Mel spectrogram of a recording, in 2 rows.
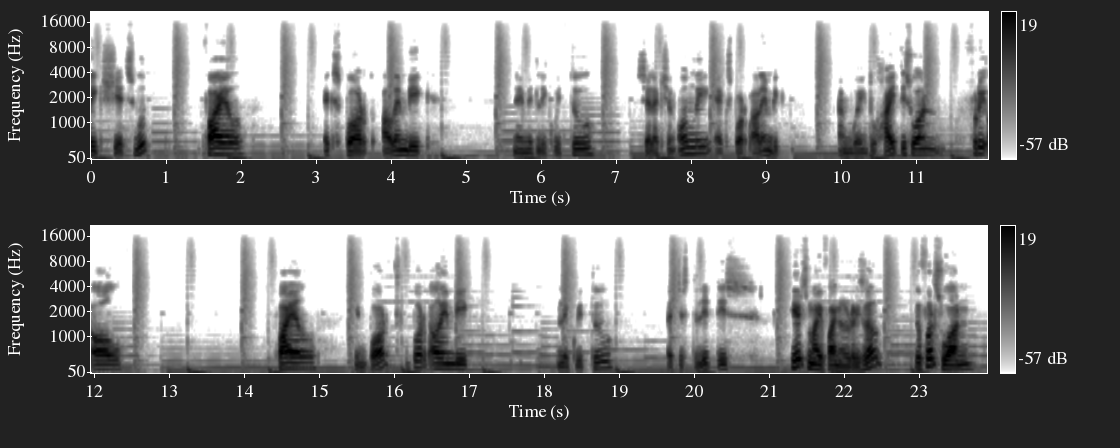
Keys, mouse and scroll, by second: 1.2-4.2 drag, 10.4 h, 11.8 click, 14.2-16.0 drag, 18.7 space, 19.4 space, 19.8 x, 20.5 space.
